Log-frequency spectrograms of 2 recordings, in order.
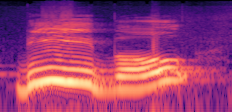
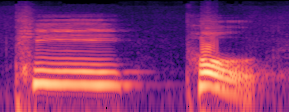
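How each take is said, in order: First: Loud, slow "Bible" for people; B replacing both P sounds in "Bible". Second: Very slow "people", split into two syllables; "people" drawn out, each P puffed; clear P sounds. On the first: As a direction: mispronounce people as "Bible" with voiced B. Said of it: "It's wrong". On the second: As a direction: model "people" syllable by syllable with aspirated P. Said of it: "If you say Bible". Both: Shown as a demonstration.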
